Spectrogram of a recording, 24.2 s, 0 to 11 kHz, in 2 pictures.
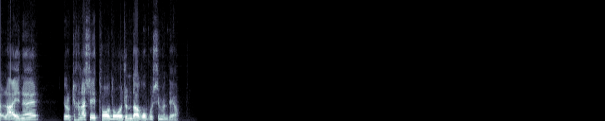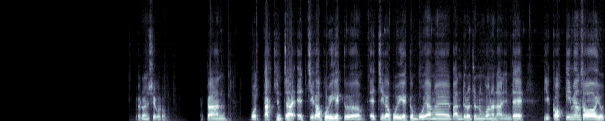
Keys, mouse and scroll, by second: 0.0-1.0 middle drag, 2.5 k, 5.6 middle click, 6.8 shift+middle click, 7.6 click, 8.7 g, 9.6 click, 10.0 middle click, 11.3 g, 12.0 click, 12.4 click, 12.7 g, 14.1 click, 14.5 middle click, 16.0 middle click, 16.8 shift+middle click, 17.4 middle click, 18.1 g, 19.0 click, 20.2 g, 20.7 click, 21.5 click, 21.9 g, 22.5 click, 23.9-24.2 middle drag.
